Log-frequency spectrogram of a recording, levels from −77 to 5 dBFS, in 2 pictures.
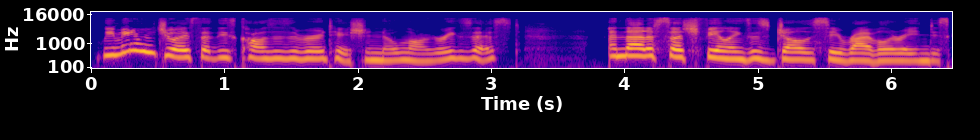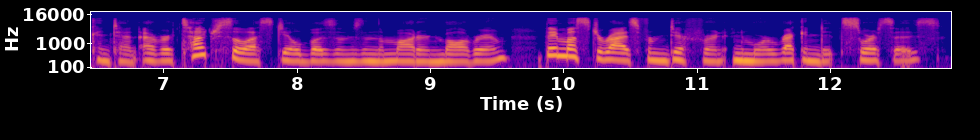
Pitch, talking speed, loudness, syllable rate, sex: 220 Hz, 180 wpm, -19 LUFS, 5.9 syllables/s, female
